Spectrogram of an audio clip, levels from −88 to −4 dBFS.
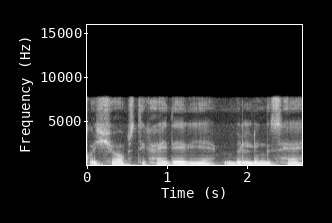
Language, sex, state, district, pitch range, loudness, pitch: Hindi, male, Himachal Pradesh, Shimla, 110-120 Hz, -13 LUFS, 115 Hz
